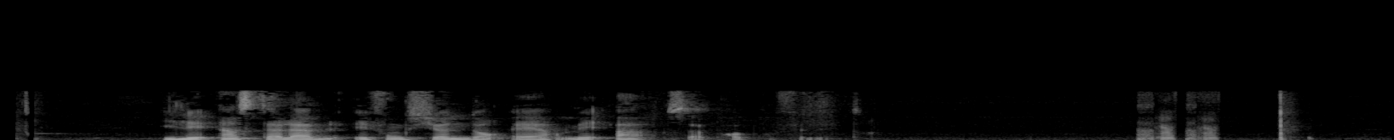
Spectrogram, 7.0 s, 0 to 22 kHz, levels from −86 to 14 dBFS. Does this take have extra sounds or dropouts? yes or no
yes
